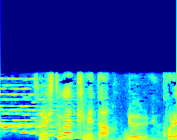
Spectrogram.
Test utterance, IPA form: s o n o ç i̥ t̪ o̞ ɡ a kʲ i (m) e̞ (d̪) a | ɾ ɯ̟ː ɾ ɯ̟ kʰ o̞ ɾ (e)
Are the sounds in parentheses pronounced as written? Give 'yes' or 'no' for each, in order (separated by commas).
yes, no, yes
